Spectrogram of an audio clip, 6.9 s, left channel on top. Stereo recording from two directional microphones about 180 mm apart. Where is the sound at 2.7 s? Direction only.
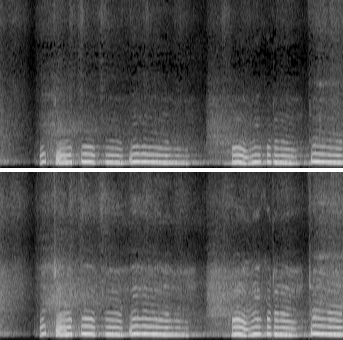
10° left (ahead or behind).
